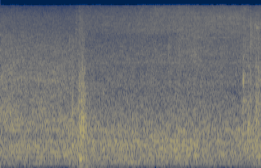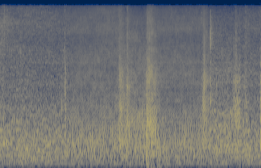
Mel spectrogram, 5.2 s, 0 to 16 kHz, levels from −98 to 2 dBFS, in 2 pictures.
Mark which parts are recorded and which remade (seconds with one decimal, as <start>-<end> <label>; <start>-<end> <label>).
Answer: 0.0-3.3 recorded; 3.3-4.7 remade; 4.7-5.2 recorded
